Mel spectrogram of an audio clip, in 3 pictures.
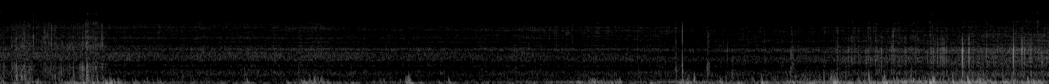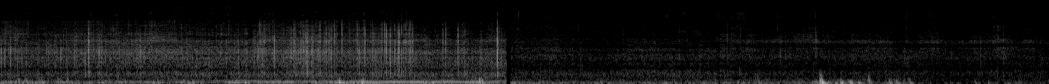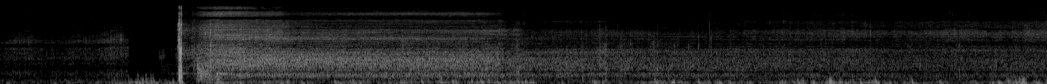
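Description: Wood fire crackling and hissing in a steel fire pit, with wind rumbling on the microphone. Scattered sharp crackles, and the sound changes abruptly twice, ending in a louder, steadier hiss.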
